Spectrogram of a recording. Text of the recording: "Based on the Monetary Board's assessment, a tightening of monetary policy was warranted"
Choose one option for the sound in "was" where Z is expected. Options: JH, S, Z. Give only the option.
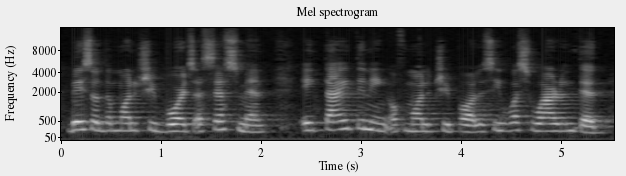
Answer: S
